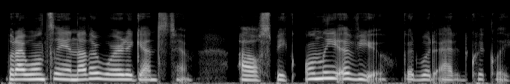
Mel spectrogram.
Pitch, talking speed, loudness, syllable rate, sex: 230 Hz, 190 wpm, -16 LUFS, 5.3 syllables/s, female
